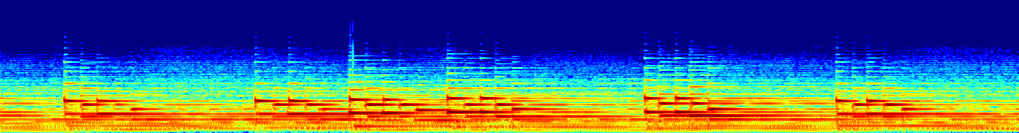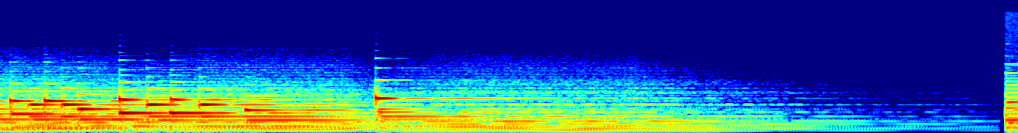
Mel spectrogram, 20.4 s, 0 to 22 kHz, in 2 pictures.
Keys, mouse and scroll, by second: 0.5 click, 6.2 click, 7.2-9.3 typing, 11.1 typing, 11.9-16.9 alt+drag, 16.6-17.4 typing, 19.7 click, 19.7 typing.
